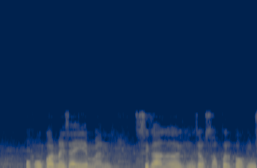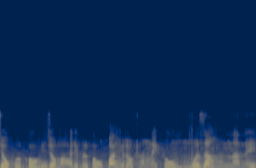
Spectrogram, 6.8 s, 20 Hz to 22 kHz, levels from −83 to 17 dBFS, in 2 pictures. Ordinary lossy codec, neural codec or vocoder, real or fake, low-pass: none; codec, 16 kHz, 2 kbps, FunCodec, trained on Chinese and English, 25 frames a second; fake; 7.2 kHz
